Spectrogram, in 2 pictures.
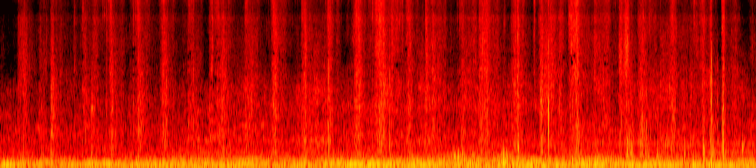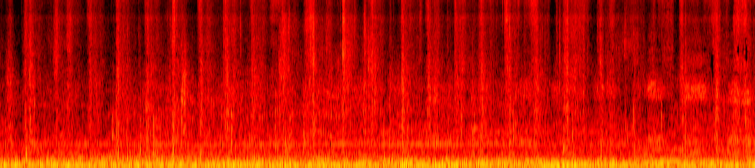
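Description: Footsteps of a person walking between orchard rows, with frequent irregular crackles over a steady low rumble.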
